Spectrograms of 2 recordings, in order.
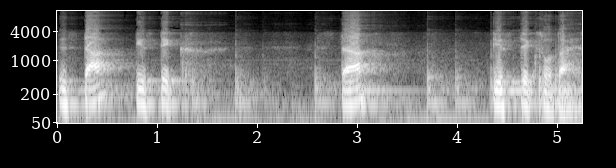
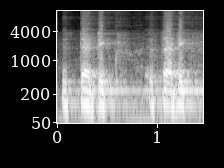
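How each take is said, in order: First: "स्टैटिस्टिक्स" spelled out slowly with every syllable, sta-tis-tiks; slow, careful model of "स्टैटिस्टिक्स" with the full "टिस"; correct pronunciation. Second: "स्टैटिक्स" said with the middle "टिस" syllable dropped, as the wrong version; common mispronunciation. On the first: Shown as a demonstration. Teacher modelling the right word for students, slowly sounding out "स्टैटिस्टिक्स". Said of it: "लेकिन actual में होता क्या है".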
